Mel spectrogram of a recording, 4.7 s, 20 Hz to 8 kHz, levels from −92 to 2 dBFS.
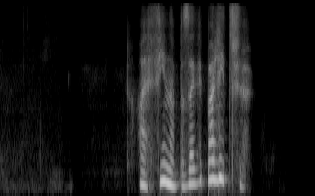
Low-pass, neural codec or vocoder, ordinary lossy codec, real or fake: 7.2 kHz; codec, 16 kHz, 0.7 kbps, FocalCodec; MP3, 64 kbps; fake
